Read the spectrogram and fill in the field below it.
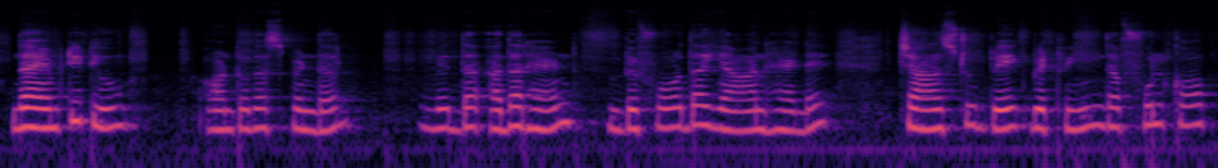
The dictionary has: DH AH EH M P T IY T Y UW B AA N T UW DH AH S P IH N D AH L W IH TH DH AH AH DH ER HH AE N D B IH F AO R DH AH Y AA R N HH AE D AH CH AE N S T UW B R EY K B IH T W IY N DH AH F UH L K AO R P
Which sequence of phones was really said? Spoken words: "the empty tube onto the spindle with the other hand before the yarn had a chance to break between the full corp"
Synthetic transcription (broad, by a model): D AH EH M P T IY T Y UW AA N T UW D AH S P IH N D AH L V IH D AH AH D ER HH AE N D B IH F AO R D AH Y AA N HH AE D AH CH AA N S T UW B R EY K B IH T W IY N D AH F UH L K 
